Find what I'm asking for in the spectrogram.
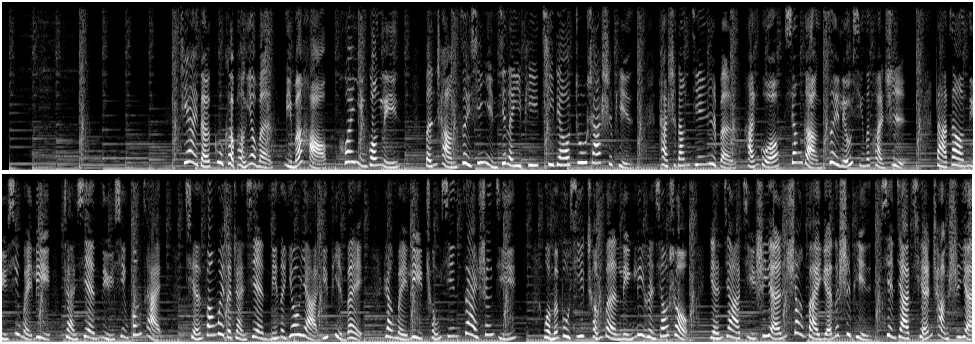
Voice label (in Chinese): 女 广告样音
